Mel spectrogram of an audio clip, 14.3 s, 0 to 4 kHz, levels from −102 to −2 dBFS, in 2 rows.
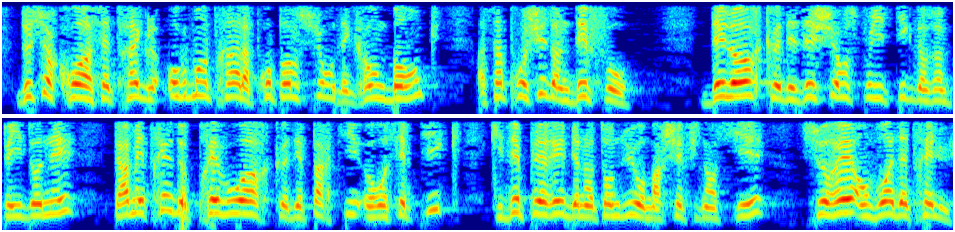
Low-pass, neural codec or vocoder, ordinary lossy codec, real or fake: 3.6 kHz; none; none; real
